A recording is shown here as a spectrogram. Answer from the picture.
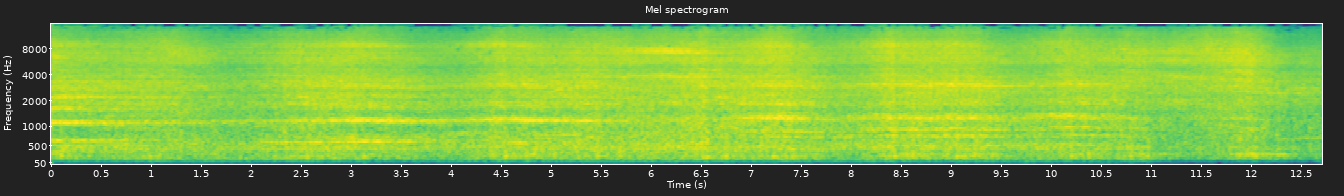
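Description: Passenger train passing at speed close by: a steady rush and rumble of wheels on rail with high, wavering ringing tones over it. It fades near the end as the last coach goes by.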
